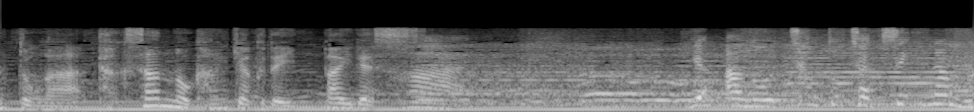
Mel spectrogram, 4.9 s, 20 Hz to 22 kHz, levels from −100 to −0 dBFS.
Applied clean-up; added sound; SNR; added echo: none; Organ; 5 dB; none.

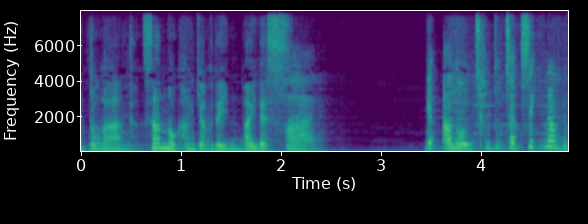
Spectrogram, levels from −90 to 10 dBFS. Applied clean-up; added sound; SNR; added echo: neural mask model RNNoise.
